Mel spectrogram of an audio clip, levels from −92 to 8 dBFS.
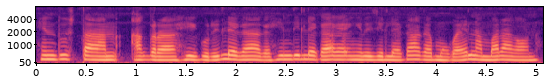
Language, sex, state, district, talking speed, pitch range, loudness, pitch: Chakma, female, Tripura, Unakoti, 175 wpm, 185-210 Hz, -12 LUFS, 195 Hz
